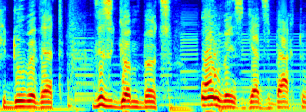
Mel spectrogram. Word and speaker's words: Gömböc: Gömböc. Yes, that's how we pronounce it. Gömböc.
